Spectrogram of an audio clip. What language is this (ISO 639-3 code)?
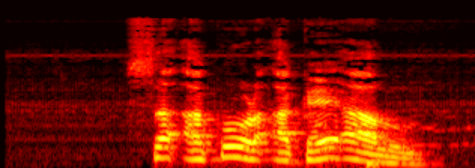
plk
